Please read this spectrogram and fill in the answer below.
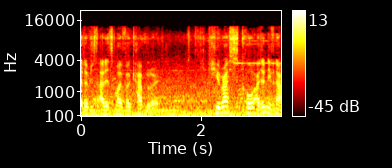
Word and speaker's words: cuirass: Sorry if it's cuirass, wait. Ah, I got it, guys. It's like with a Q. Cuirass. Yeah, cuirass it's called. Just Google is pronouncing it as cuirass.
